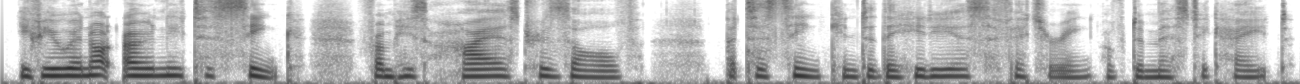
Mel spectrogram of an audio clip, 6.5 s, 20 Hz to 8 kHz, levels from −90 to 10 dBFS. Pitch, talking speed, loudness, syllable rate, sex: 200 Hz, 195 wpm, -19 LUFS, 5.7 syllables/s, female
